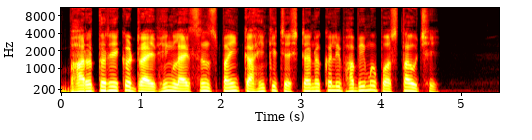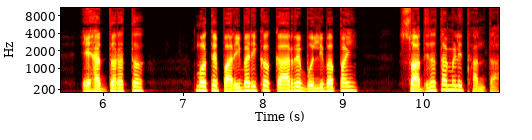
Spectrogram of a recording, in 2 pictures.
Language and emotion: Odia, sad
